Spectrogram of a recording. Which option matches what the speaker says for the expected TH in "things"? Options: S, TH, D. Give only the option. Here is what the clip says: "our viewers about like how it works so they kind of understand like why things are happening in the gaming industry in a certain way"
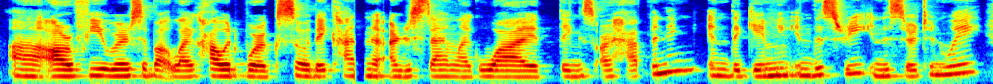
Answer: TH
